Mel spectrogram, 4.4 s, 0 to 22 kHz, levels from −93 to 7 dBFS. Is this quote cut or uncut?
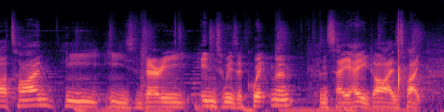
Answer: cut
